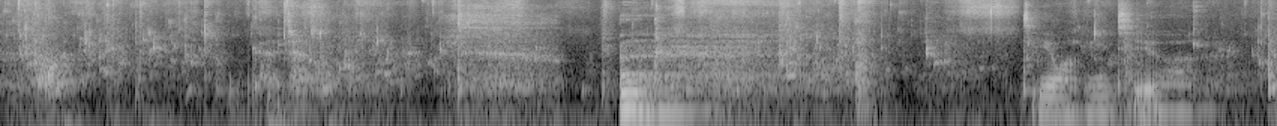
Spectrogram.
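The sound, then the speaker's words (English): Water runs steadily into a bathtub with a hissing rush, broken by a few splashes and sloshes, while soft voices murmur now and then underneath. “And I think the water temperature is it too hot or is it good?”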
